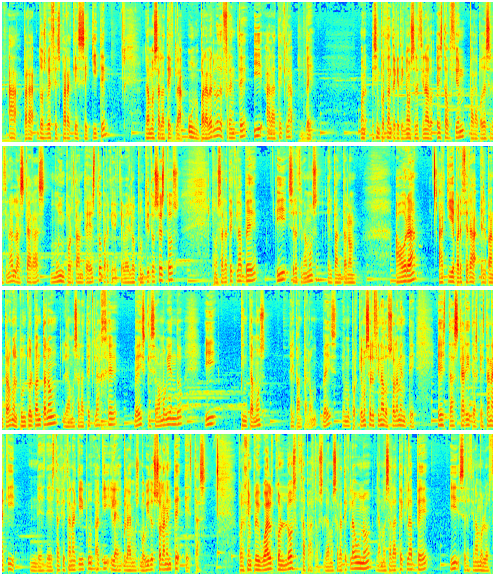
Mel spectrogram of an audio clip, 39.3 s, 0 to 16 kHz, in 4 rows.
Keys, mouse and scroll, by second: 0.0 a, 3.4 KP_1, 5.9 b, 9.1 click, 14.0 b, 21.6 g, 25.7 middle click, 26.3 right click, 26.6 middle click, 27.6 middle click, 33.4 middle click, 34.0 scroll up 2, 34.3 shift+middle click, 35.7 KP_1, 37.1 b.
